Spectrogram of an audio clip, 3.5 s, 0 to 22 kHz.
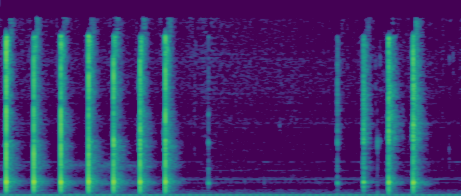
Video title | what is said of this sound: Mag-Lite USA LED Classic "3D" Flashlight Review | That sounds like plastic.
